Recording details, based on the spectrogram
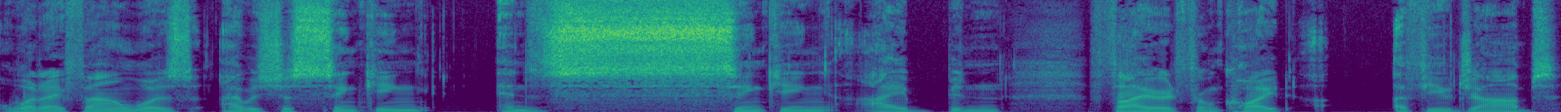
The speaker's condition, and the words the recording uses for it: Stuttering. I'm sure folks can tell I have a little stutter.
